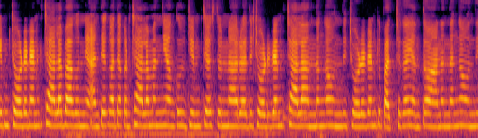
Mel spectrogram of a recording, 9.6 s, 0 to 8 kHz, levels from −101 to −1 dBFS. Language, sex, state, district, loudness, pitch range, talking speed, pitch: Telugu, female, Andhra Pradesh, Srikakulam, -19 LUFS, 275-285 Hz, 130 wpm, 280 Hz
